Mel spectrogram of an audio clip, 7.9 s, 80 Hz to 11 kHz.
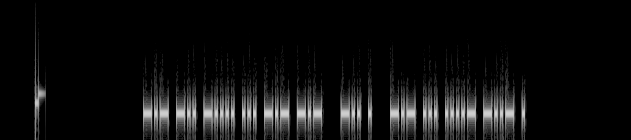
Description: Morse code, heard as a keyed tone, about 36 wpm, 700 Hz. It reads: KD6SKK DE KS4XE
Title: USA Callsign DE Callsign 35wpm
